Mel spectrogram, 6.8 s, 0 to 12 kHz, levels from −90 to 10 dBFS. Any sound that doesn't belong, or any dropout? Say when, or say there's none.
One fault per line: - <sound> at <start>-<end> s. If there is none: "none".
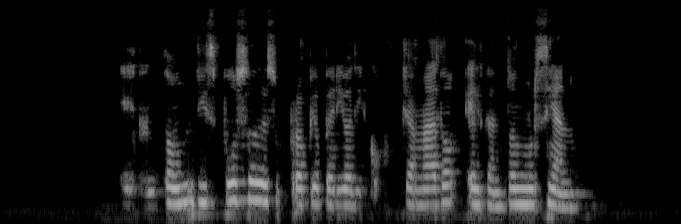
none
